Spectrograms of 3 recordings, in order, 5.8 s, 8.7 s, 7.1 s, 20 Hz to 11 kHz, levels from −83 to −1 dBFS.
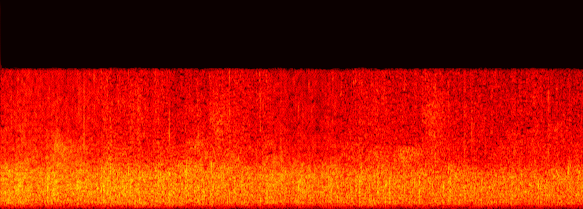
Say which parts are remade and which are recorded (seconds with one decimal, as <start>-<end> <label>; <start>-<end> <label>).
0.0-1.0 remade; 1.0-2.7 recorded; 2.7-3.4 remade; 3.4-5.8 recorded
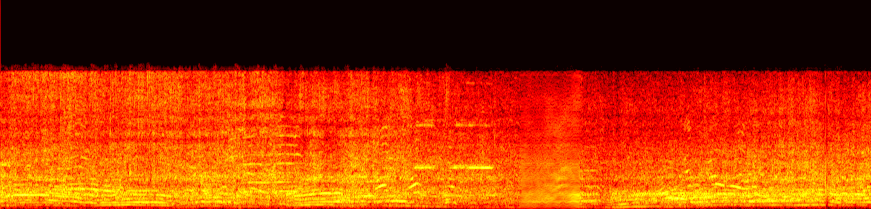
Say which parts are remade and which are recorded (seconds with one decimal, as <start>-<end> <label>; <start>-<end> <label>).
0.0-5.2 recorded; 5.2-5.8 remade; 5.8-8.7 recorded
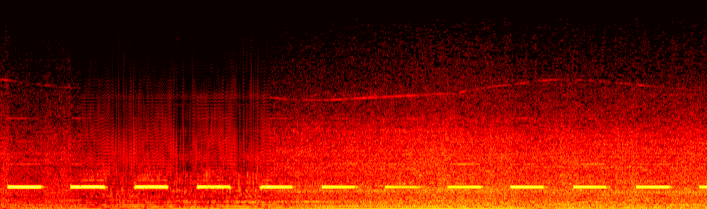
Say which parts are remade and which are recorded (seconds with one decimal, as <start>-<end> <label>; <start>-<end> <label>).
0.0-0.8 recorded; 0.8-2.7 remade; 2.7-7.1 recorded

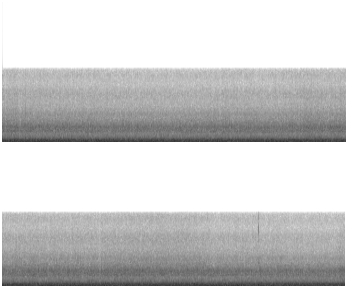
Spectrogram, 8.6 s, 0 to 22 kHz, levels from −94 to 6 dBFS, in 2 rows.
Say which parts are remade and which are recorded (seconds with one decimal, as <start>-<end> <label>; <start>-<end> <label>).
0.0-6.3 recorded; 6.3-8.0 remade; 8.0-8.6 recorded

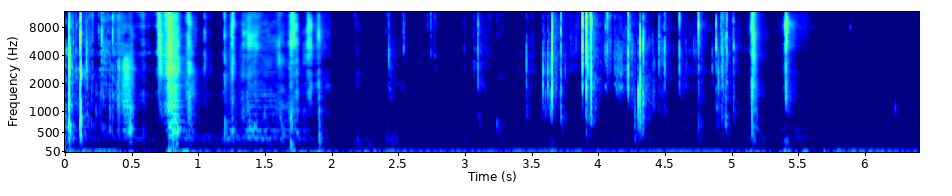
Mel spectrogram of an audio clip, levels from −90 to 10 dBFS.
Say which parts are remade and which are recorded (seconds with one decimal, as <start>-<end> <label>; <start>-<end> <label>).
0.0-0.4 recorded; 0.4-2.3 remade; 2.3-5.1 recorded; 5.1-5.7 remade; 5.7-6.4 recorded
